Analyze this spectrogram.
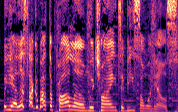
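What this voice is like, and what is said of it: Strained, congested voice. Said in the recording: “excuse my voice ... we over here dealing with allergies ... There's a lot going on up here”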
